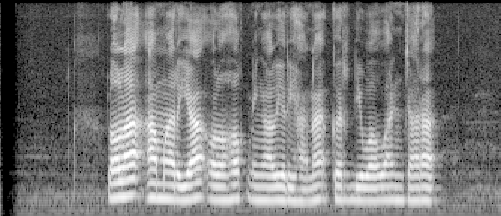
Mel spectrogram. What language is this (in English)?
Sundanese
